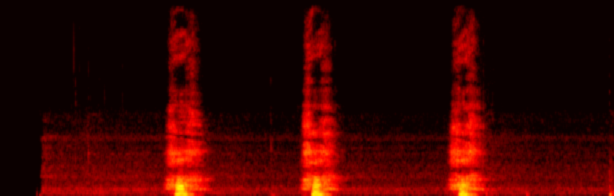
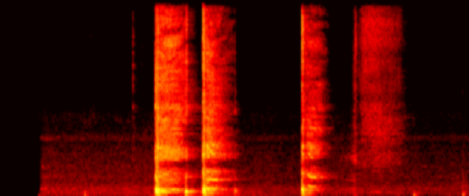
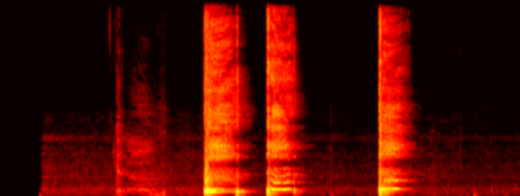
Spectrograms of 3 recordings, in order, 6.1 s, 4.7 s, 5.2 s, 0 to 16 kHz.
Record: {"exhalation_length": "6.1 s", "exhalation_amplitude": 26397, "exhalation_signal_mean_std_ratio": 0.26, "cough_length": "4.7 s", "cough_amplitude": 32768, "cough_signal_mean_std_ratio": 0.27, "three_cough_length": "5.2 s", "three_cough_amplitude": 32768, "three_cough_signal_mean_std_ratio": 0.3, "survey_phase": "beta (2021-08-13 to 2022-03-07)", "age": "45-64", "gender": "Female", "wearing_mask": "No", "symptom_cough_any": true, "symptom_runny_or_blocked_nose": true, "symptom_shortness_of_breath": true, "symptom_sore_throat": true, "symptom_fatigue": true, "symptom_headache": true, "symptom_change_to_sense_of_smell_or_taste": true, "symptom_loss_of_taste": true, "symptom_onset": "2 days", "smoker_status": "Ex-smoker", "respiratory_condition_asthma": false, "respiratory_condition_other": false, "recruitment_source": "Test and Trace", "submission_delay": "1 day", "covid_test_result": "Positive", "covid_test_method": "RT-qPCR", "covid_ct_value": 20.3, "covid_ct_gene": "ORF1ab gene"}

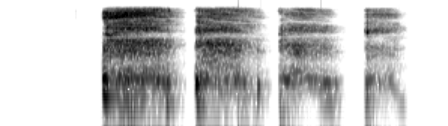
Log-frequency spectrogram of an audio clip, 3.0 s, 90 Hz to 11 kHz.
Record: {"three_cough_length": "3.0 s", "three_cough_amplitude": 27336, "three_cough_signal_mean_std_ratio": 0.5, "survey_phase": "alpha (2021-03-01 to 2021-08-12)", "age": "45-64", "gender": "Female", "wearing_mask": "No", "symptom_cough_any": true, "symptom_shortness_of_breath": true, "symptom_fatigue": true, "symptom_headache": true, "symptom_onset": "3 days", "smoker_status": "Ex-smoker", "respiratory_condition_asthma": true, "respiratory_condition_other": false, "recruitment_source": "Test and Trace", "submission_delay": "1 day", "covid_test_result": "Positive", "covid_test_method": "RT-qPCR", "covid_ct_value": 11.9, "covid_ct_gene": "S gene", "covid_ct_mean": 12.1, "covid_viral_load": "110000000 copies/ml", "covid_viral_load_category": "High viral load (>1M copies/ml)"}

